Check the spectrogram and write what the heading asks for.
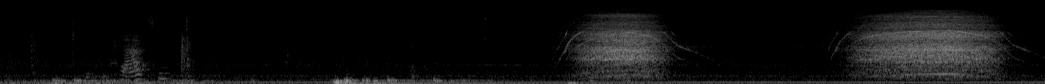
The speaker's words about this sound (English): Wait, I have to get my air spray out.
